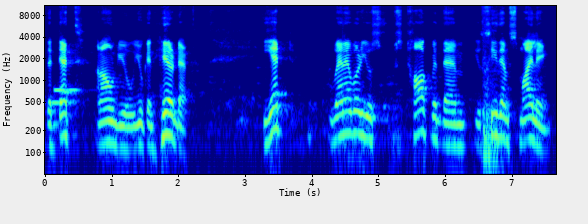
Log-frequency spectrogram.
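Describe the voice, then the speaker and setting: A man from Pakistan, a doctor giving a testimony talk on an online panel, speaking in a halting way with many fillers and restarts over a video call. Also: medium pitch, bright, forceful tone, rough recording.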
